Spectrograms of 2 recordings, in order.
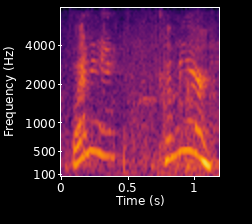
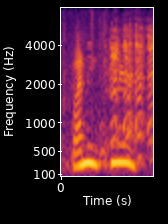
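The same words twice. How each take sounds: First: Much higher, sung-out call with a falling end; high singsong coaxing call. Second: Loud call across the pen; loud calling to the goat. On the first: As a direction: coax the goat with a lilting high call. Calling the goat again. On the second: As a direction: call the goat to come over. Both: Real, not acted.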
